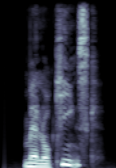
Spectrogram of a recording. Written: mallorcinsk

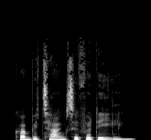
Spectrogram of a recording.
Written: kompetencefordeling

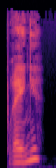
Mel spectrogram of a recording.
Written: bringe

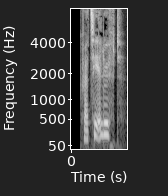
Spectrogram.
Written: kvarterløft

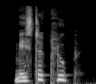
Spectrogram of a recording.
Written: mesterklub

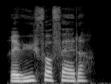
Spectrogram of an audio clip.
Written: revyforfatter

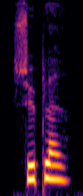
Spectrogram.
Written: søblad

